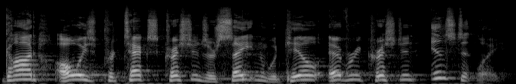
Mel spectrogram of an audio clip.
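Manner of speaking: loud, high, insistent rebuttal; full-throated pulpit declaration; preaching at full force. Acted. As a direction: hammer the answer back at them. Preacher answers the objection forcefully.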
